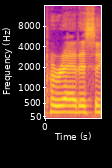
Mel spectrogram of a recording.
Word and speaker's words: Paredes: They don't have Paredes in goal, who's the Barcelona keeper, because they've been fighting with their federation.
